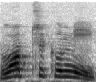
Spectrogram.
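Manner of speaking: very high-pitched, haughty, condescending tone. The boss addresses his boxer about an upcoming fight, arrogant. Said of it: "продовжив пихато Дон Карб'йонаре".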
